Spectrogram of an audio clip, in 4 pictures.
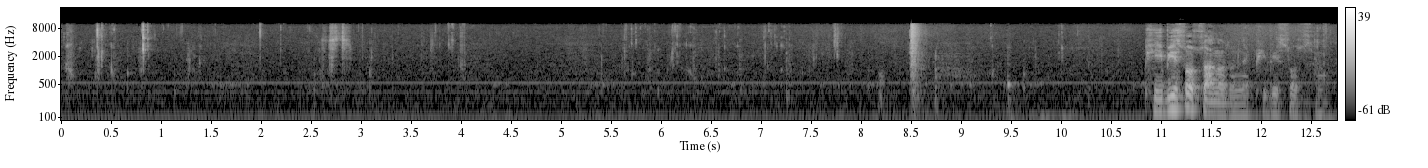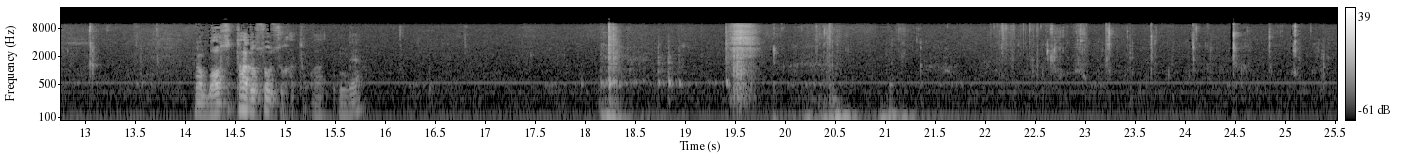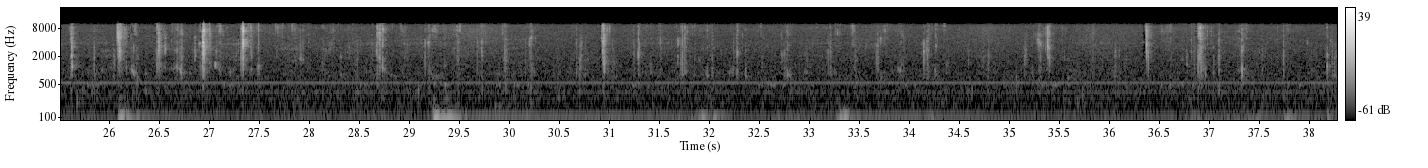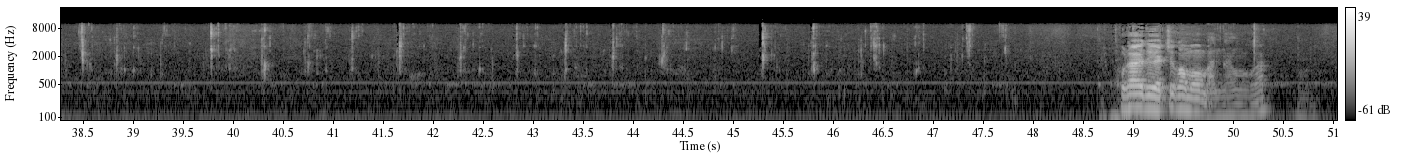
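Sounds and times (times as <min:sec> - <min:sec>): chewing crunchy food: 0:00.0 - 0:04.2, 0:05.2 - 0:08.3, 0:19.8 - 0:48.0
faint steady hum: 0:00.0 - 0:51.0.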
